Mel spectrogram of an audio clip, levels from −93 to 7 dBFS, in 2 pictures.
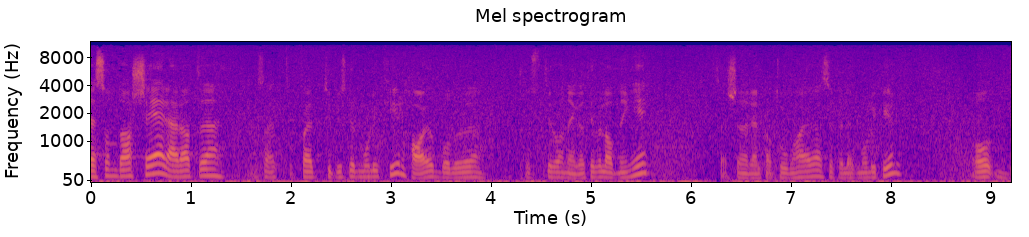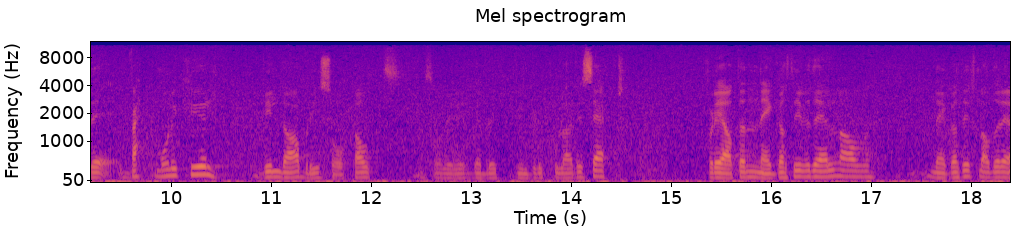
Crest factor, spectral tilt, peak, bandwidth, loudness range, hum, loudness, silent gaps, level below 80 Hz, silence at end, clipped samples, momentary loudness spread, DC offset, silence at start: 22 dB; -3.5 dB/octave; -14 dBFS; 11.5 kHz; 5 LU; none; -36 LUFS; none; -56 dBFS; 0 s; under 0.1%; 14 LU; under 0.1%; 0 s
